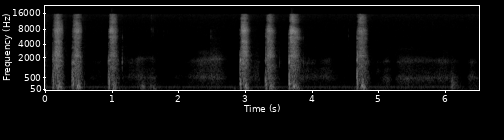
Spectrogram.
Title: Sneeze fit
